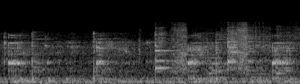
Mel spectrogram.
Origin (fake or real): real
